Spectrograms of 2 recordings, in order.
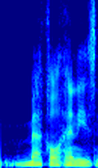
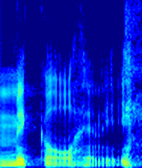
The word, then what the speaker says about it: McElhenney: Look at you pronouncing Rob McElhenney's name correctly. – Is that a problem for you? – No one pronounces that right. – How do you say it? – McElhenney.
